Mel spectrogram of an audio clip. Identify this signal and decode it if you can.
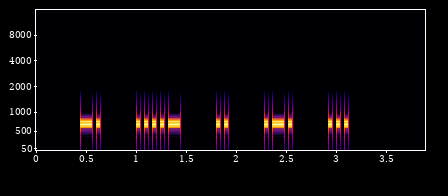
Morse code, heard as a keyed tone, about 30 wpm, spaced as for 17 wpm, 700 Hz. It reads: N4IRS
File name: Lesson 14g - Number 2 - Call Signs 30wpm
